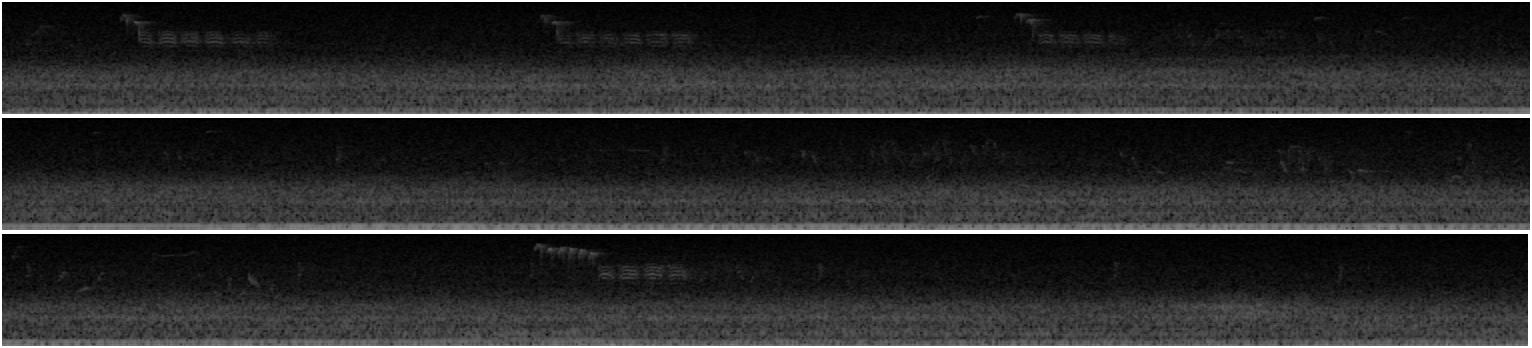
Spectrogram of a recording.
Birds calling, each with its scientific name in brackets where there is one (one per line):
American Goldfinch (Spinus tristis)
Black-capped Chickadee (Poecile atricapillus)
Gray Catbird (Dumetella carolinensis)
